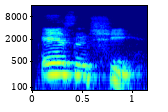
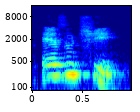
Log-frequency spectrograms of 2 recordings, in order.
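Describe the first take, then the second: No difference in how they are said.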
